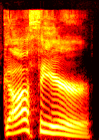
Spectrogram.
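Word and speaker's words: Gauthier: yeah g I think I think it's go or something that was really how it's pronounced gothier g t h i e r having a glass of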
